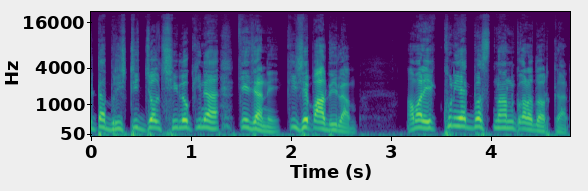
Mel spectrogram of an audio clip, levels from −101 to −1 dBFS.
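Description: No technical faults are audible.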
